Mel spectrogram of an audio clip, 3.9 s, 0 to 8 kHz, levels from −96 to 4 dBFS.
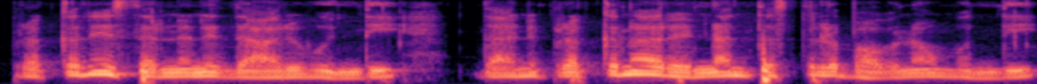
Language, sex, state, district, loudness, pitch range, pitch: Telugu, female, Telangana, Hyderabad, -19 LUFS, 90-100 Hz, 95 Hz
